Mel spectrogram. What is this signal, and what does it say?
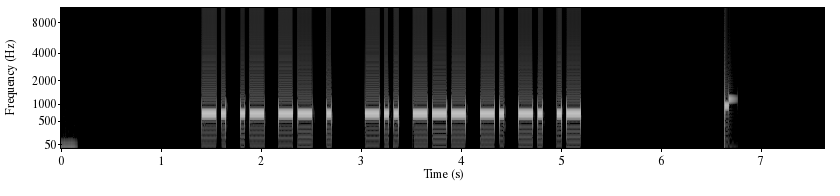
Morse code, heard as a keyed tone, about 25 wpm, 700 Hz. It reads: NAME DONNA
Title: Practice QSO - Exchange 1 - Beginning - 25wpm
